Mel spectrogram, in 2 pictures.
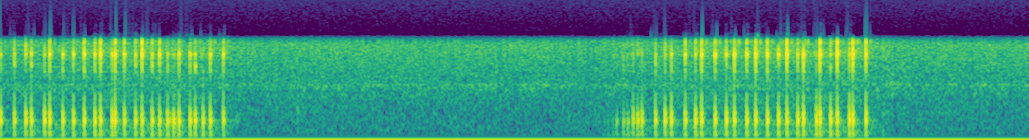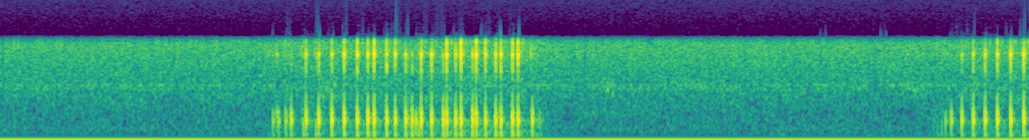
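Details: Dog snoring in deep sleep inside a house, its snores compared to a middle-aged man's roar; four rattling, buzzy snore bursts, each about a second long, spaced roughly three seconds apart.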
